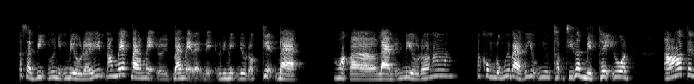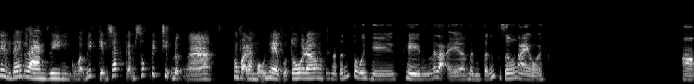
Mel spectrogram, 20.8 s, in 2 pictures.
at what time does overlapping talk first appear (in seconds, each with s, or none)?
none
